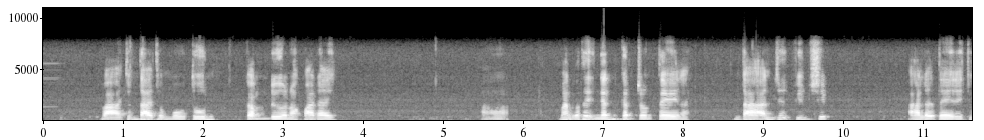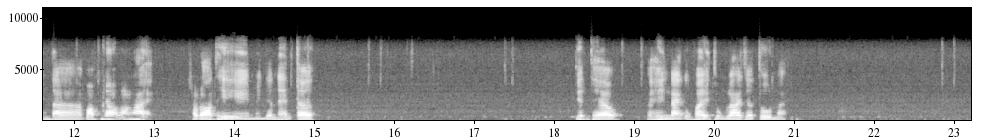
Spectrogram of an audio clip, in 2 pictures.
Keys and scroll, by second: 7.2 ctrl+t, 14.7 Return.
